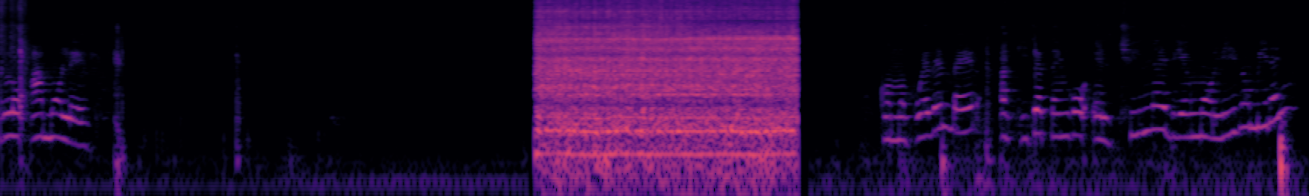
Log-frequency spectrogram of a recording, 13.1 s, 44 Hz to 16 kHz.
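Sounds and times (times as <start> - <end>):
blender motor running: 5.4 - 8.0.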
